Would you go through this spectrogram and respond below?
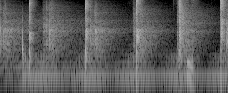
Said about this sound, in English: But for now, let's get ready for our hand claps, because gosh, this is just my favorite part of the episodes now. Here we go.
